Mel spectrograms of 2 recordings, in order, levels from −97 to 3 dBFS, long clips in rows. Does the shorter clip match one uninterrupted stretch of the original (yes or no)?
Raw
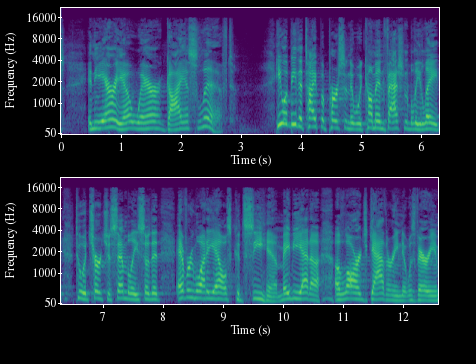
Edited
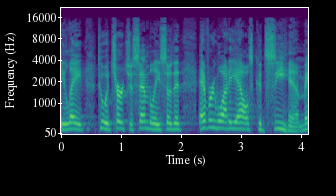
yes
